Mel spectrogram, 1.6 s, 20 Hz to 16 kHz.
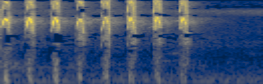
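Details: Velvet-fronted nuthatch in full, energetic song: a rapid series of eight sharp, high chipping notes, evenly spaced about every 0.16 seconds, ending abruptly, with little background noise.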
